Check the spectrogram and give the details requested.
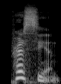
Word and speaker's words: prescient: you say that word prescient prescient that's right now I say it at least okay um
